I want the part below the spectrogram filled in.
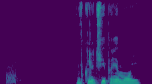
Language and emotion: Russian, neutral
